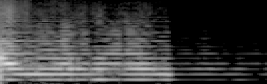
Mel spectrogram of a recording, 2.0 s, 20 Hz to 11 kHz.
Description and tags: Dirty wave G#3
This sample is part of the "K5005 multisample 01 Sawscape" sample pack.
It is a multisample to import into your favorite sampler. It is a lead
sound that is a little overdriven suitable for your solos. In the
sample pack there are 16 samples evenly spread across 5 octaves (C1
till C6). The note in the sample name (C, E or G#) does indicate the
pitch of the sound. The sound was created with the K5005 ensemble from
the user library of Reaktor. After that normalizing and fades were applied within Cubase SX.
lead, multisample, overdriven, reaktor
